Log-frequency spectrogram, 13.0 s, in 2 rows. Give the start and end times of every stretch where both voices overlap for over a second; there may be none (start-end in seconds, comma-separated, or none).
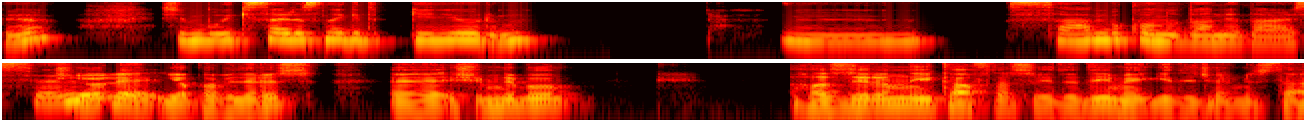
none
